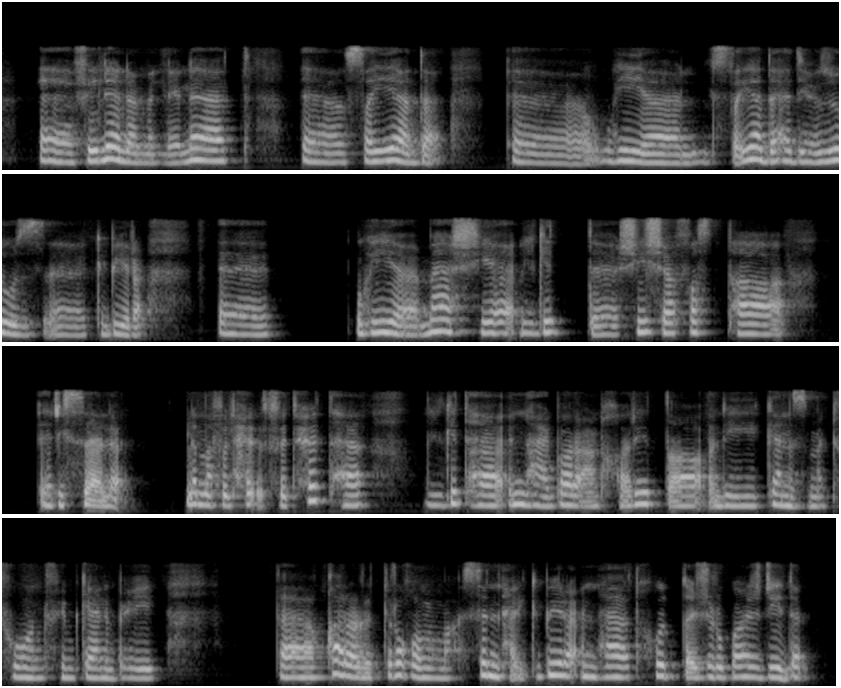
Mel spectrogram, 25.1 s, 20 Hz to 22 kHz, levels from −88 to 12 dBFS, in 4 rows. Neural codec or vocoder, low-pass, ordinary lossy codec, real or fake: none; 7.2 kHz; none; real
